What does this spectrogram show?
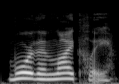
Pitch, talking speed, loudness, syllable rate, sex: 240 Hz, 150 wpm, -15 LUFS, 5.0 syllables/s, female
